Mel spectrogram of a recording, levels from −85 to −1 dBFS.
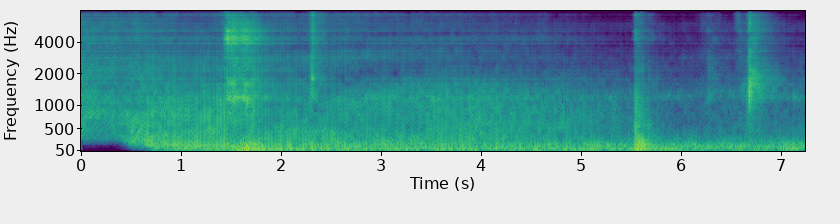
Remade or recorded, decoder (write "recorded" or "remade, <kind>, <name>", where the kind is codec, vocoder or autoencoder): remade, vocoder, Vocos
